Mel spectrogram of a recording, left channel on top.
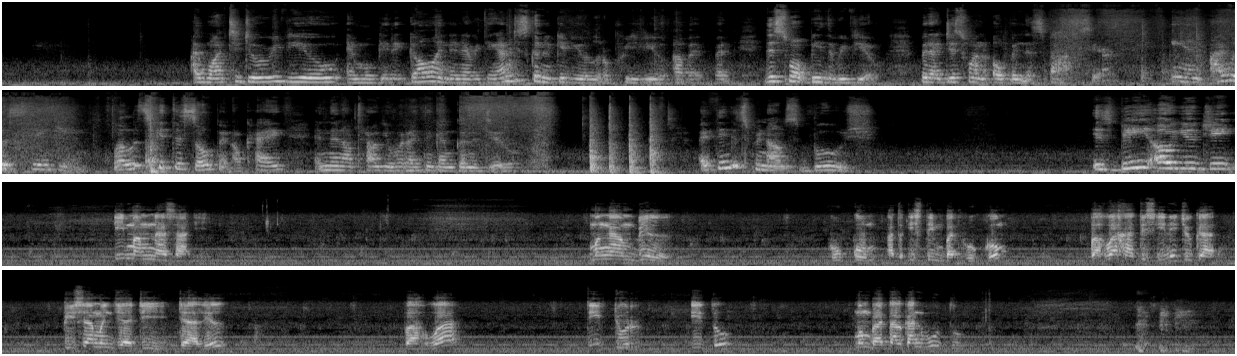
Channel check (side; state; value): both; different; correlation -0.01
